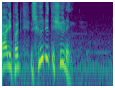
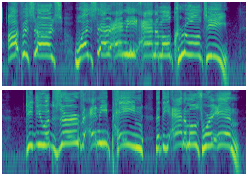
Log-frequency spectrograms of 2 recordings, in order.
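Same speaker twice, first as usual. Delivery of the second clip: shouting at officers; 9 semitones higher than usual. Real, not acted. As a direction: make the officers hear you. Shouting questions at police.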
